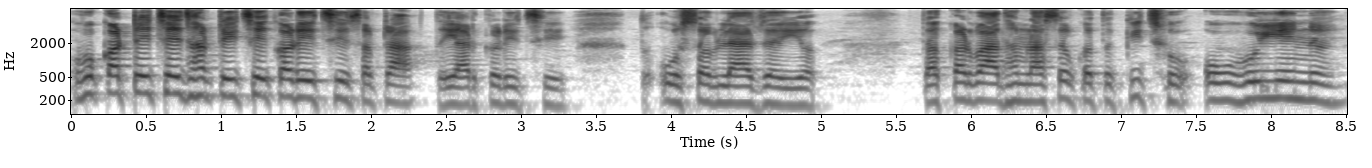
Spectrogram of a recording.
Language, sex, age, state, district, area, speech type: Maithili, female, 60+, Bihar, Darbhanga, rural, spontaneous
